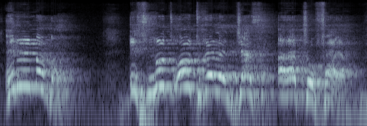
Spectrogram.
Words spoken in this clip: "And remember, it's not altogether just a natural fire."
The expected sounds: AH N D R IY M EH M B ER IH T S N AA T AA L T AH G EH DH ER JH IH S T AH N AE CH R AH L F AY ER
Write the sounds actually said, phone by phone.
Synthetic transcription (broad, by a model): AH N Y R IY M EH M B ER IH T S N AA T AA L T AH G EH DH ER JH IH S T AH L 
